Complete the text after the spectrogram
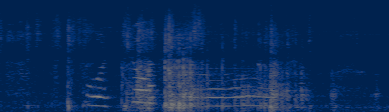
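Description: A young girl sings in a high voice close by.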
